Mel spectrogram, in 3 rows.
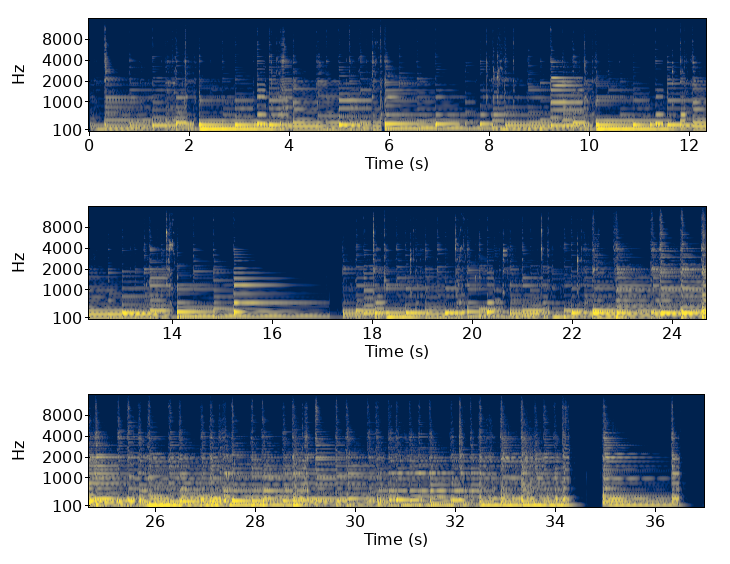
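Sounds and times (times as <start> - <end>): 
guitar recorded with a USB microphone: 0.0 - 36.7.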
